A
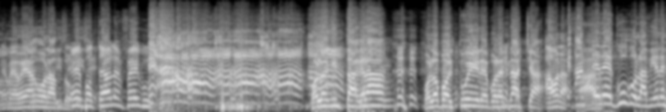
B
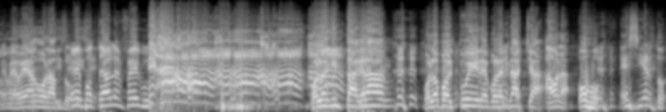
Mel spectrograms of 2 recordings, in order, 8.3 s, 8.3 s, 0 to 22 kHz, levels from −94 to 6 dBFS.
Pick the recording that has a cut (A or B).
A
